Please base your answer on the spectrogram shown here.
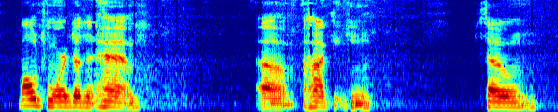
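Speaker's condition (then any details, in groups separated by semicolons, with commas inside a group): Cerebral palsy; voice sound affected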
